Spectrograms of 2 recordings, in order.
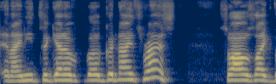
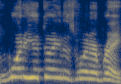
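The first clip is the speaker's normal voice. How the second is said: mock eager, all-excited, high and rushed; 5 semitones higher than usual. Retelling a man running over with a clipboard: retelling excited question. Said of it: "runs over to me with all the excitement".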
